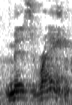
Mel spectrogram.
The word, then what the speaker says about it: Mizraim: Here's how you pronounce Egypt in Hebrew. It's Mizraim.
